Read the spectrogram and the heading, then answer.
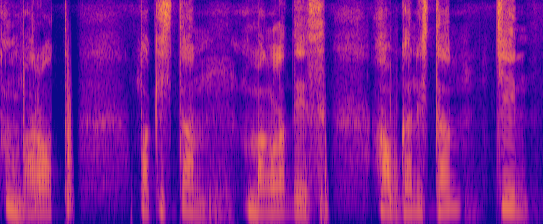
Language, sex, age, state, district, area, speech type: Santali, male, 30-45, West Bengal, Bankura, rural, spontaneous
